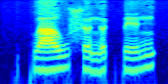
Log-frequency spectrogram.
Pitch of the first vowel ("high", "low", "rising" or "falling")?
rising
